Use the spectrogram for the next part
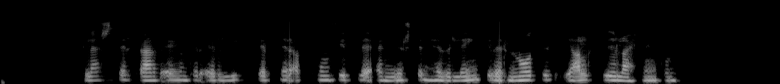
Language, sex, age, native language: Icelandic, female, 40-49, Icelandic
